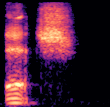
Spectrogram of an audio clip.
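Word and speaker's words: Etsch: First email is from, I'm going to say this is pronounced Etch. It's E-T-S-C-H.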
